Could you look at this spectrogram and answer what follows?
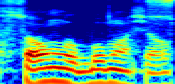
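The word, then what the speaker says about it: Soun Ogbomoso: I'm not sure I'm getting the pronunciation right. Could you help me there? Yeah, Song Ogbomosho.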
